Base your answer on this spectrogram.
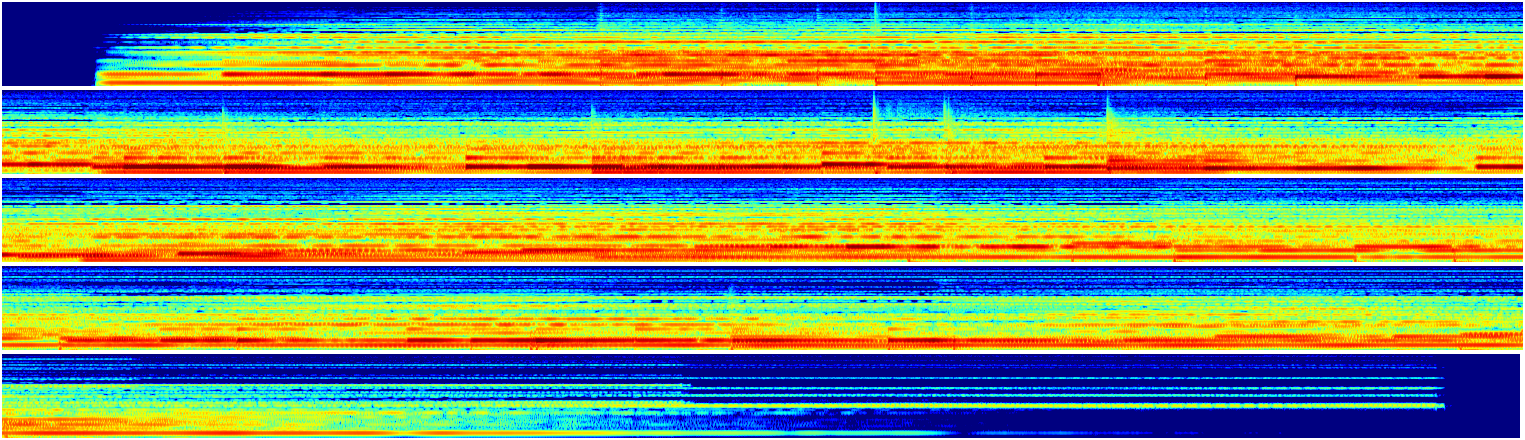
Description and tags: Electric Dream Ambient
A dreamlike ambient electronic track. Digital and hypnotic sounding.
